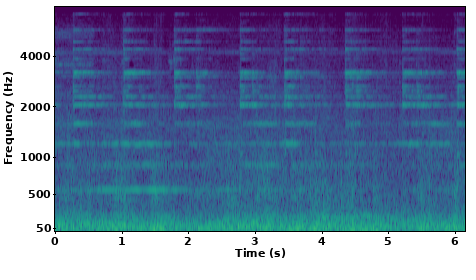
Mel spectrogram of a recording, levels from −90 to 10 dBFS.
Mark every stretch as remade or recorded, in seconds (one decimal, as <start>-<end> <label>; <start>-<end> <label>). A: 0.0-0.7 recorded; 0.7-6.2 remade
